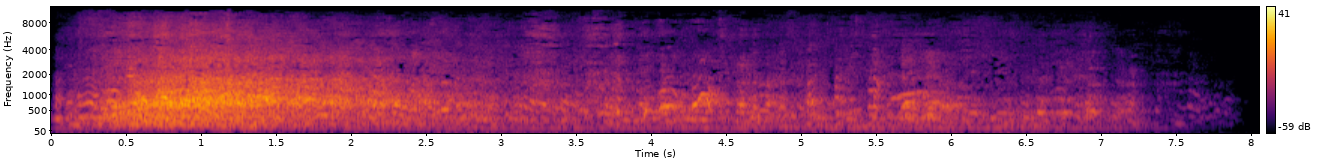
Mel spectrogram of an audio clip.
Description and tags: LaughLaugh in medium theatreRecorded with MD and Sony mic, above the people
crowd, audience, theatre, czech, prague, auditorium, laugh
